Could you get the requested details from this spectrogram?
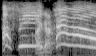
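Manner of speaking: very high squeak like after breathing helium. Suggesting that Groot might sound like Scrappy-Doo: Scrappy-Doo voice. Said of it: "he might be sounding like Scrappy Doo".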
